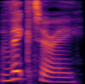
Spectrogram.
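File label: "victory", English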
